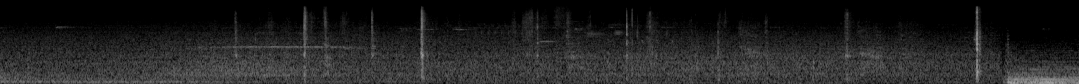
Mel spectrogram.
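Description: A wooden stick whacking against a tree trunk: a string of sharp, irregularly spaced cracks, one strong hit about four seconds in and the loudest just before the end, over a steady hiss of woodland air.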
